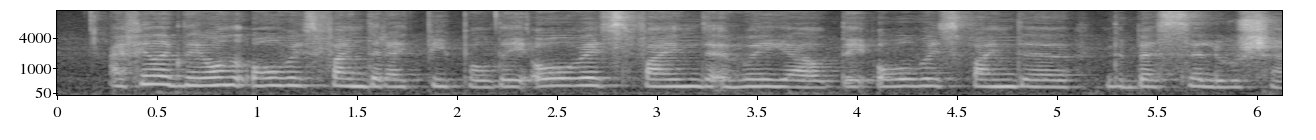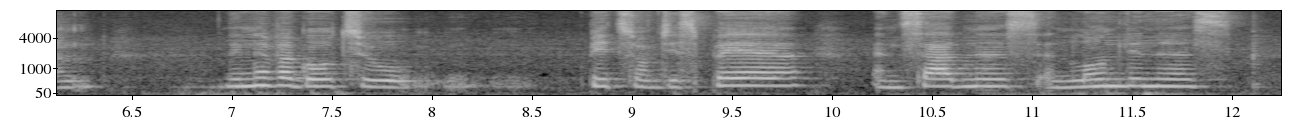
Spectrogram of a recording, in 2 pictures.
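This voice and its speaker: Monotone, flat intonation in a Russian accent. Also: woman, high pitch for a woman, moderate pace. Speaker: tarot reader. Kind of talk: tarot reading.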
